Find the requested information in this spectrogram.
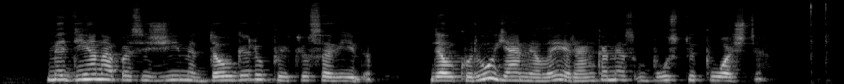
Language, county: Lithuanian, Kaunas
